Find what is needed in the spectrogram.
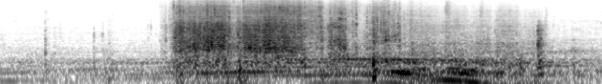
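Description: Trading-card packaging, pack wrappers, being crumpled by hand. There is a loud crinkling rustle for about two seconds that then tapers off, and a short laugh comes near the end.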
